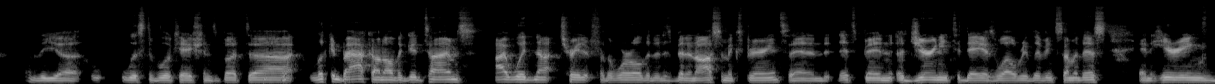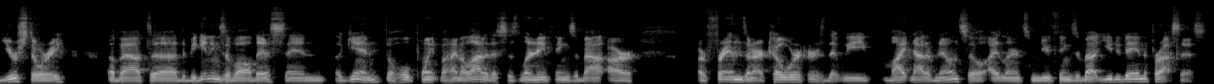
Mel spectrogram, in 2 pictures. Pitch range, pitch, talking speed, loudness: 95-110 Hz, 100 Hz, 220 wpm, -28 LUFS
